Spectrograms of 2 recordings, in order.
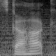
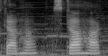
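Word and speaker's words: Scáthach: Alright, so we're starting with Scathach. There's a T in there, I think is silent.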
